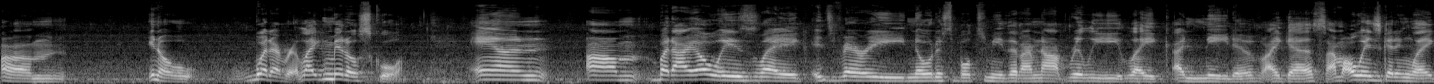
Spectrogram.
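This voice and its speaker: With an American accent and a fairly low pitch, a woman talks at a very slow pace using lively intonation, with audible room echo. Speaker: oracle card deck reviewer. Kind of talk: casual video review. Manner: hesitant, many fillers.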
